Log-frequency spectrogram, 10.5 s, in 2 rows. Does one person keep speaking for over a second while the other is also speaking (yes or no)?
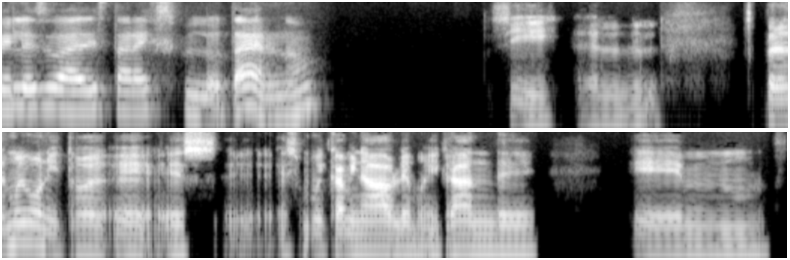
no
